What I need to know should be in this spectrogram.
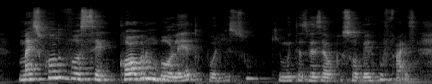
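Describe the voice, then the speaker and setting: A woman's fairly high voice with lively intonation, noticeable background noise and audible room echo. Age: 40s. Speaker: Enneagram teacher and mentor. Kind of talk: online class / lecture. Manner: casual, conversational with filler tags.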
